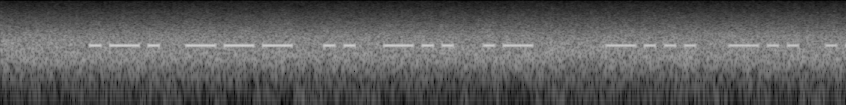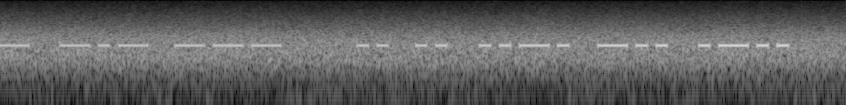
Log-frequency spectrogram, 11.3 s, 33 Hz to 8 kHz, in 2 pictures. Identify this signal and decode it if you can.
Morse code (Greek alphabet), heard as a keyed tone, hand-sent with a paddle, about 18 wpm, 740 Hz, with radio static and a narrow filter. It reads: ΡΟΙΔΑ ΒΔΑΚΟ ΙΙΦΔΛ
